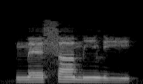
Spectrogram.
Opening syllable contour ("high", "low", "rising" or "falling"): low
